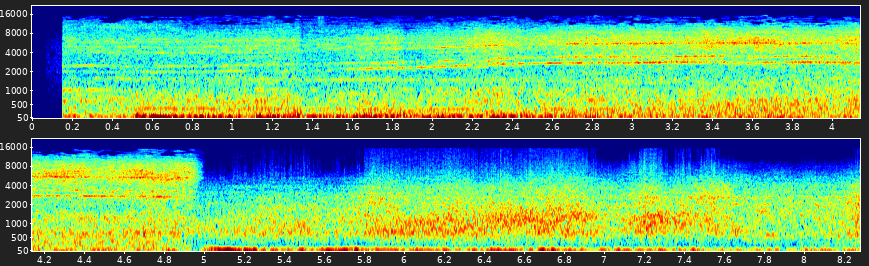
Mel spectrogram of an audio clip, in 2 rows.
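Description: Su-57 fighter's jet engines running, with a high whine that rises steadily in pitch over a deep rumble. About five seconds in it cuts to a louder rushing jet noise as the aircraft takes off.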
